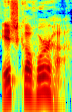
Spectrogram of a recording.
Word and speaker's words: Uiscefhuaraithe: Is that how that's pronounced? Yes, Uiscefhuaraithe.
